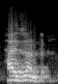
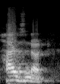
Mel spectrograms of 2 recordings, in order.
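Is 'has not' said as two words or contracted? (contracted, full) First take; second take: contracted; full. First: It is contracted into one short word. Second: It is said as two full words. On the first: "तो short में बोलते हैं इसको हैजंट।" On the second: "एक word use होता है हैज नट।"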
